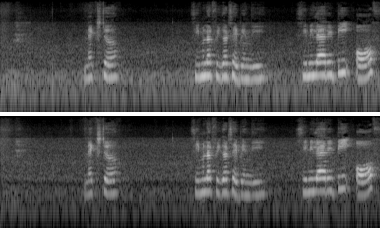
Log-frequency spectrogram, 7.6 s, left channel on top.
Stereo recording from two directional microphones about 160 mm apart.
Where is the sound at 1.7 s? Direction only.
5° right (ahead or behind).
